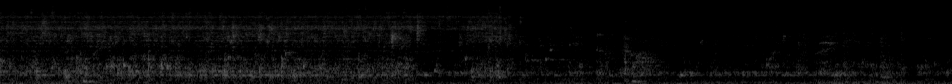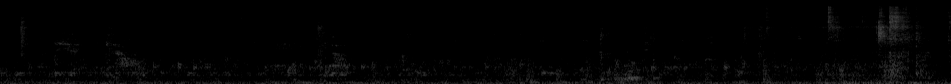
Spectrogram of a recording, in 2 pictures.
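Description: Water running and splashing in a concrete laundry sink as a dog is bathed, stopping about five seconds in. After that come faint rustles and small knocks from towelling her dry.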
